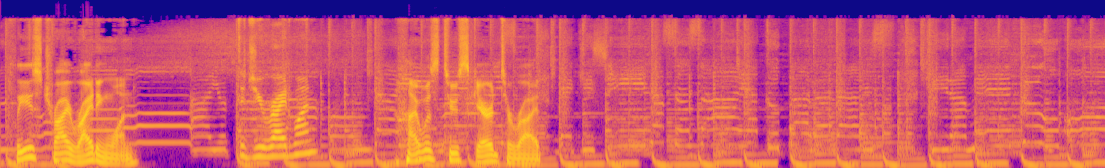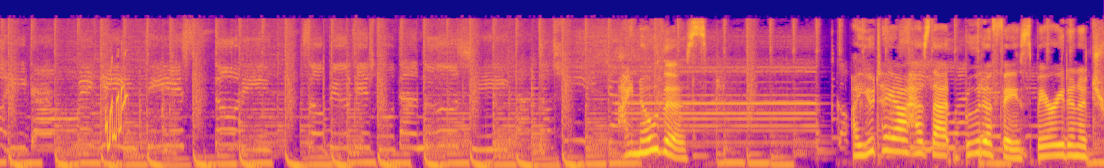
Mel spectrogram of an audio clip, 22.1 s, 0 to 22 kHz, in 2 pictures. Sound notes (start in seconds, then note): 7.6 laughs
